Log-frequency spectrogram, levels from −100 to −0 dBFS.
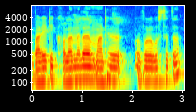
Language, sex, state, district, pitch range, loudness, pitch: Bengali, male, West Bengal, Alipurduar, 115-130 Hz, -18 LUFS, 120 Hz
